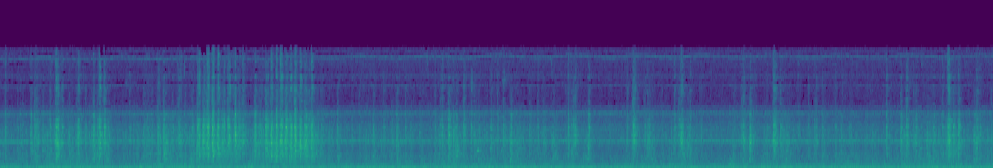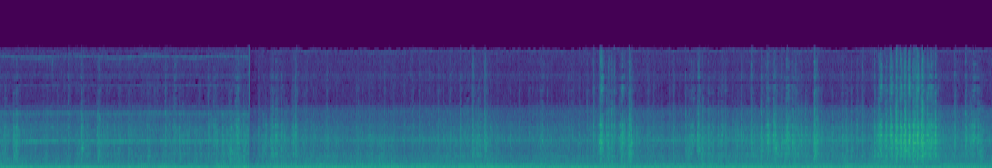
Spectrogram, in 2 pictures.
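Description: Electric rack train of the Schynige Platte Railway heard from the driver's cab: a steady running hum with a low tone, broken by short stretches of higher-pitched noise about four seconds in and again near the end.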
